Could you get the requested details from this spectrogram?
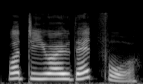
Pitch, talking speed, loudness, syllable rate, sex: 230 Hz, 250 wpm, -15 LUFS, 4.7 syllables/s, female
